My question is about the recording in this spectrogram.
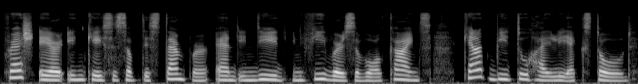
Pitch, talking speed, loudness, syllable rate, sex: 210 Hz, 170 wpm, -18 LUFS, 4.7 syllables/s, female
